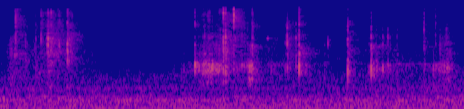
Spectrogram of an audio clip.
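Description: Faint crinkling of foil candy wrappers and rustling of a paper envelope as wrapped chocolates are slipped into it. The sound comes in a short patch near the start and a longer one from about a second in.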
